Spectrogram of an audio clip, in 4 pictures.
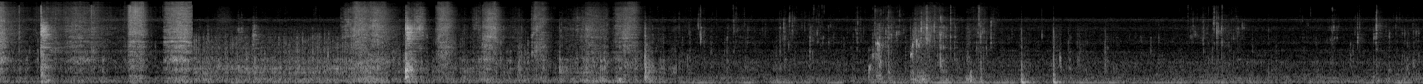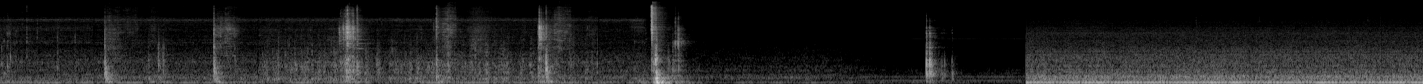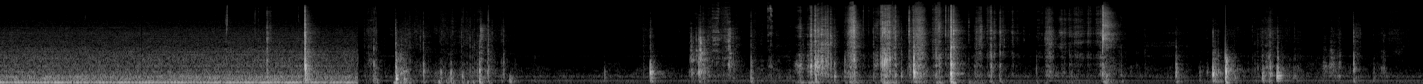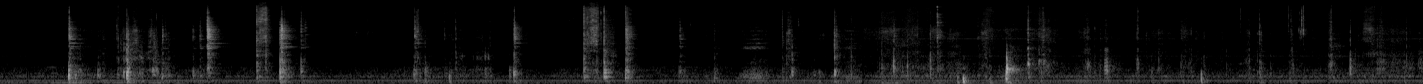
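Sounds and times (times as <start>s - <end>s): clicks and light knocks: 30.6s - 32.0s.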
